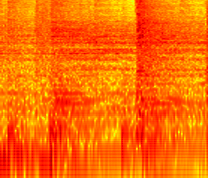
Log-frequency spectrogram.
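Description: Small jazz combo playing, with the drum kit and upright bass to the fore: cymbal crashes about half a second in and again past the middle over walking low bass notes.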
